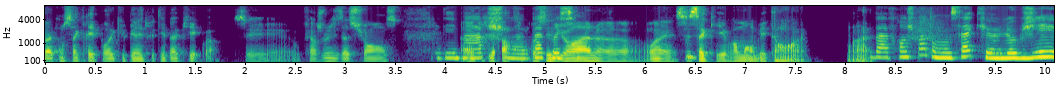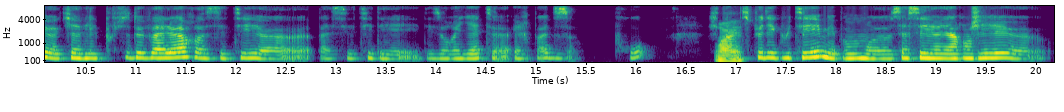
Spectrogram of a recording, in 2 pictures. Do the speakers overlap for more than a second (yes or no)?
yes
